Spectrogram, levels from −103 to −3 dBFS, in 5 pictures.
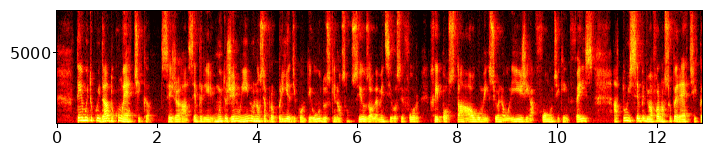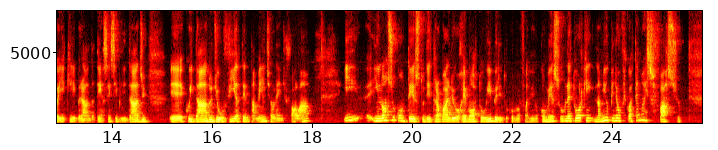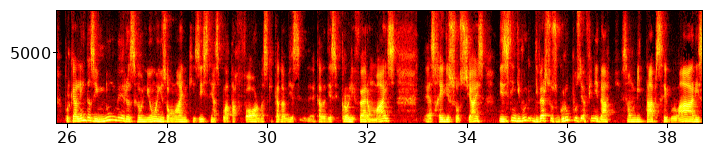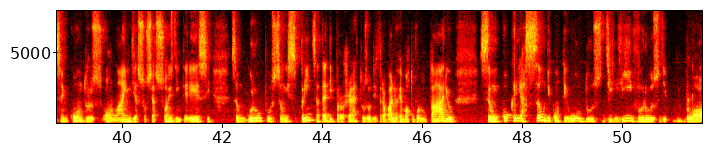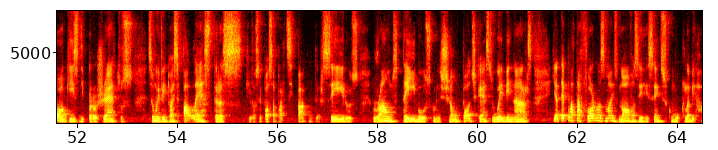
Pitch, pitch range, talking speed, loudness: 140 Hz, 125-155 Hz, 145 wpm, -22 LUFS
